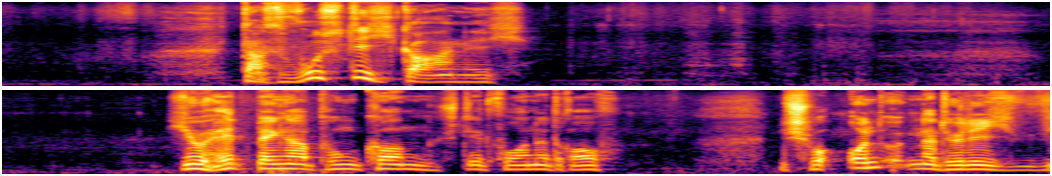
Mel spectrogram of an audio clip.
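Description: Fabric rustles as a shirt is unfolded.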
